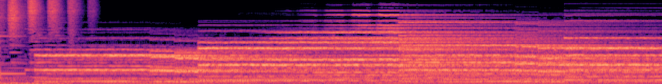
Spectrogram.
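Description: Steinberg X-Stream spectral synthesizer, on its 'Think Backwards' preset, playing sustained chords from a keyboard. The chord shifts to a new one about every two to two and a half seconds. A fast ticking pulse dies away in the first half-second.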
